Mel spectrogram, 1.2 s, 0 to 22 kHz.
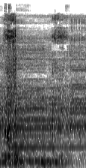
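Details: Pioneer MSSS1 "Silver Stereo" car cassette deck from a Mazda Miata, awaiting new pinch rollers and belt: faint, thin motor buzz keeps going but the tape isn't transported; the mechanism motor runs without moving the tape, so the deck doesn't work.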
